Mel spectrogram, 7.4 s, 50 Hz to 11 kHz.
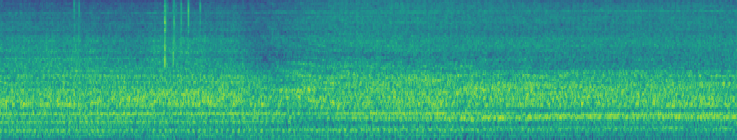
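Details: BEKO washing machine, 7 years 8 months old, with bad bearings: a steady, heavy rumbling roar throughout the drum spin with no letup, typical of worn drum bearings.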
